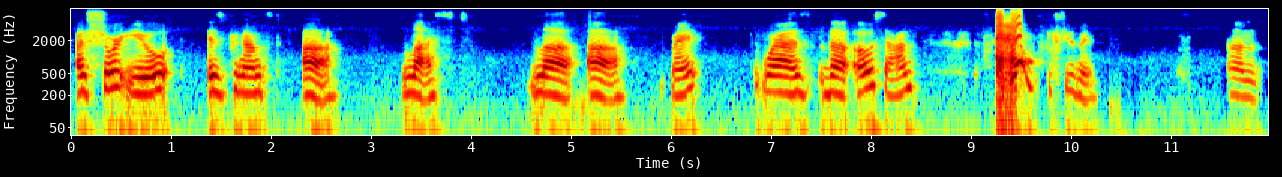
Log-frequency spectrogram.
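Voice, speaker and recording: Over thin call audio, a woman with a medium-pitched, phone-quality voice teaches English pronunciation in a live online lesson. She is encouraging and enunciates model words with care while drilling word pairs.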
